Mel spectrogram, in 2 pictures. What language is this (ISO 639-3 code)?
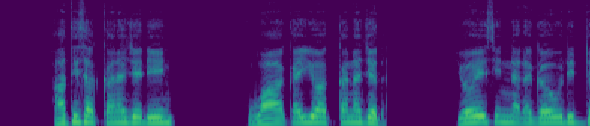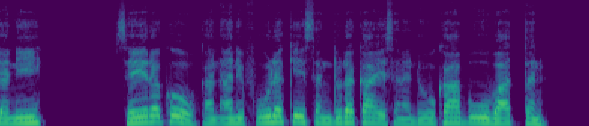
orm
